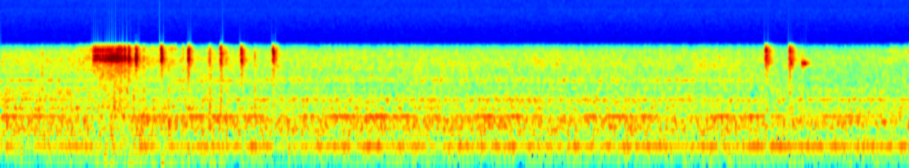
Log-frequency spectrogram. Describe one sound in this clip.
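A small hamster's claws patter and scratch on a hard surface.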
